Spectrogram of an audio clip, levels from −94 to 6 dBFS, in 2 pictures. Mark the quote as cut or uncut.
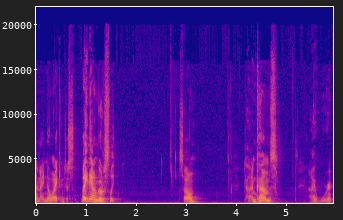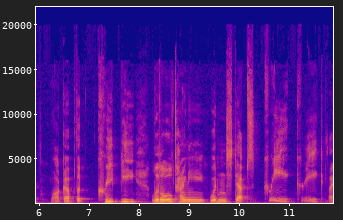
cut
